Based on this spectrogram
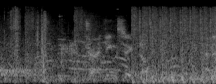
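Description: Gunfire from shooting at enemies in a video game: a dense run of rapid, sharp shots that keeps going through the whole clip.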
